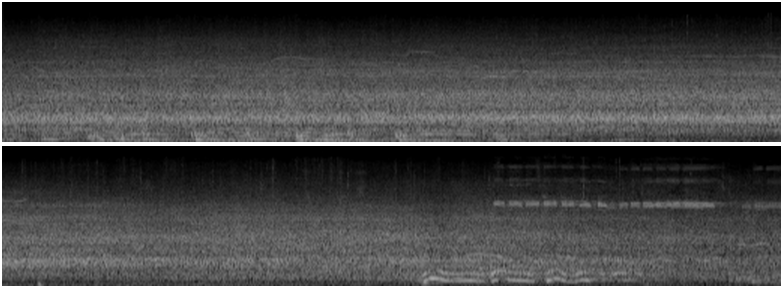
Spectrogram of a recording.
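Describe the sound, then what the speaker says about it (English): Roaring stadium crowd at a college football game between Florida and Kentucky, a steady, loud, continuous wash of noise with some voices rising over it near the end. "It's just loud, loud crowd noise"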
